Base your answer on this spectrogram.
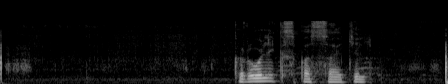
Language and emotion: Russian, neutral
